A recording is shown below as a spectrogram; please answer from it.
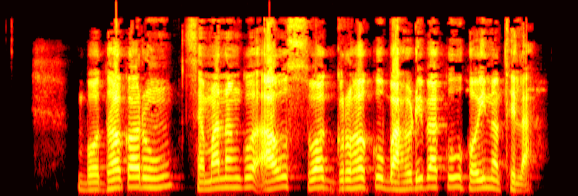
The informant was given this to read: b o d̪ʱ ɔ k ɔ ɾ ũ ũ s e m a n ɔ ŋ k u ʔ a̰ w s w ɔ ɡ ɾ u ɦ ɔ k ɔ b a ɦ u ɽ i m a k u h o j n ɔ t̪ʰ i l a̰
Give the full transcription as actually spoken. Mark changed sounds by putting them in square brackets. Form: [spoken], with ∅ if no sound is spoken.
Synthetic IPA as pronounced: b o d̪ʱ ɔ k ɔ ɾ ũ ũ s e m a n ɔ ŋ k u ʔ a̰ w s w ɔ ɡ ɾ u ɦ ɔ k [u] b a ɦ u ɽ i [b] a k u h o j n ɔ t̪ʰ i l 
